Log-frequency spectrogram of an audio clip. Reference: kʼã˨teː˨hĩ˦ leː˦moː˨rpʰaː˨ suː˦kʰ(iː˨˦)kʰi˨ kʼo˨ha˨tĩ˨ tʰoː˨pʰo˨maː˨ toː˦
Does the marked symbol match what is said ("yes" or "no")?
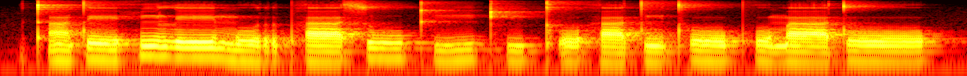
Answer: yes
